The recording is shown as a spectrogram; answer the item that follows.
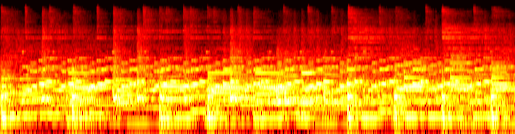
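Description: Jazz organ trio playing a blues: electric archtop guitar, organ and drum kit together, with the organ also carrying the low bass notes and cymbals sounding over the top.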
